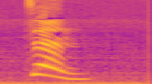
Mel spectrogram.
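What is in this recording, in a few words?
"zen4" Chinese syllable, pinyin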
